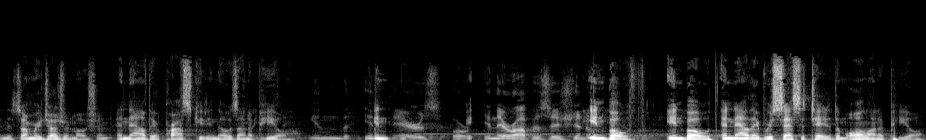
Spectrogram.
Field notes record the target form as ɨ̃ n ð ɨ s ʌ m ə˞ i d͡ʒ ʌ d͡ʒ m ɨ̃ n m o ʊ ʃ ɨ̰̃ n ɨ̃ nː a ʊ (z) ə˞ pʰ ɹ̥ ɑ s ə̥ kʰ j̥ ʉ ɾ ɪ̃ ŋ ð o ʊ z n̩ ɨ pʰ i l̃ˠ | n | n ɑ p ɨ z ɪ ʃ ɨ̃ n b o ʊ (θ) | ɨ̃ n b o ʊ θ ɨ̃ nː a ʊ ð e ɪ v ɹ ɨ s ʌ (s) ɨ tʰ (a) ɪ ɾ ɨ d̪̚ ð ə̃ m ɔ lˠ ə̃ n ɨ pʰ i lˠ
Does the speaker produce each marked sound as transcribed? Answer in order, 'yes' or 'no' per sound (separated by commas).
no, yes, yes, no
